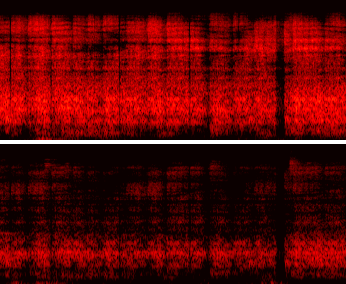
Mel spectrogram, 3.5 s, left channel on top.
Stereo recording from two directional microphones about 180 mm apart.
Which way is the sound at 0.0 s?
60° left (ahead or behind).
